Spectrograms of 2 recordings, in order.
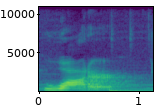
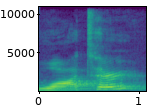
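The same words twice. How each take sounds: First: The middle T is a soft D. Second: The middle T is a crisp T sound.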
